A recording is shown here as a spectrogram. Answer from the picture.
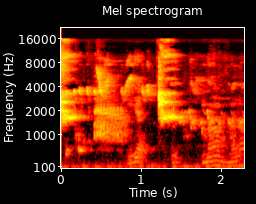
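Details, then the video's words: White-rumped shama singing a song filled with mimicry of the kapas tembak: loud sweeping whistles and buzzy bursts, a sharp high note at one second, over a steady low hum. "murai isian kapas tembak"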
